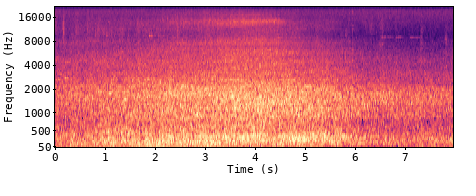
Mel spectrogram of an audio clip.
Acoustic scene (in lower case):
street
